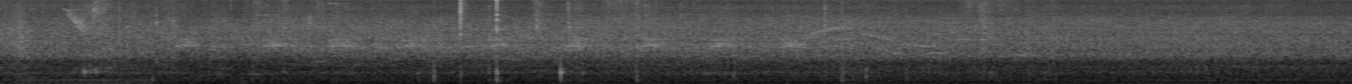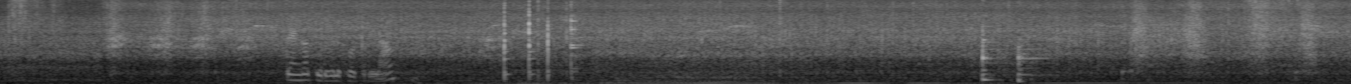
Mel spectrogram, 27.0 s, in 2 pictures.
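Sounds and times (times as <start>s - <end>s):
leaves sizzling in a pot: 0.0s - 27.0s.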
